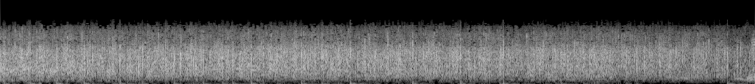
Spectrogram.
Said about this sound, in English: Where do you think I got my five children? Out front, applauding like mad.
